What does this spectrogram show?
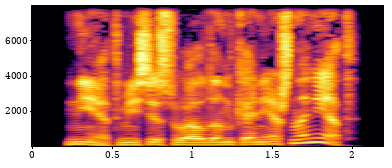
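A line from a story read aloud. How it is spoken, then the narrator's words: Young man exclaiming. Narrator (Russian): воскликнул юноша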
